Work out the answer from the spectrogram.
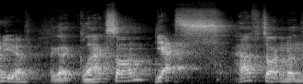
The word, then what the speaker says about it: Glaxon: It's Glaxon. Glaxon. Make sure, unless you're Sam Strange, who says that the traditional English pronunciation, because he's from Europe, is Glaxon. Oh, but he listens to too much Saxon.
